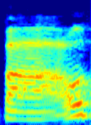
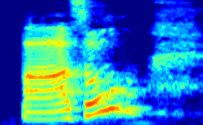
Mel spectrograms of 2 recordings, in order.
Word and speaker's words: Basel: you um are you you pronounce it baal because that that's the french pronunciation um i think most english speakers probably pronounce it basel yeah it's interesting because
